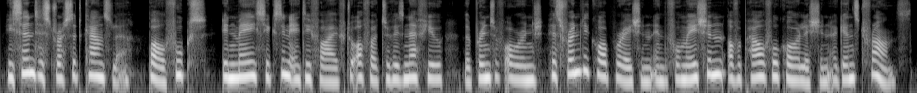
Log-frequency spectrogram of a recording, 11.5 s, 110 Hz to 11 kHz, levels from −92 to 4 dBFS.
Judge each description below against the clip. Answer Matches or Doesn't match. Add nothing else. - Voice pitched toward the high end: Matches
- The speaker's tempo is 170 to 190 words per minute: Matches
